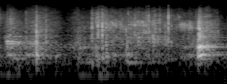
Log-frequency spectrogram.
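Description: Neoprene fermenter jacket being pulled over the top of a stainless conical fermenter, the fabric rustling and scuffing, with a few soft knocks.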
